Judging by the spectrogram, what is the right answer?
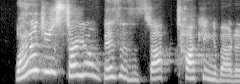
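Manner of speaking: stern voice, high pitch, fast pace.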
